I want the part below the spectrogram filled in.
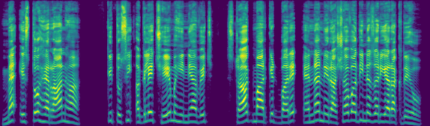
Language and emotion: Punjabi, surprised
